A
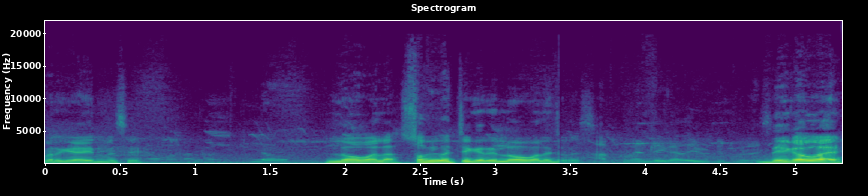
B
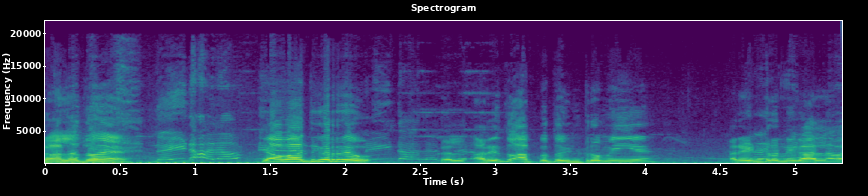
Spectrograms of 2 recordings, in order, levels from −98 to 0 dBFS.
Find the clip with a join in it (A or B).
A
